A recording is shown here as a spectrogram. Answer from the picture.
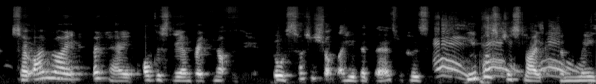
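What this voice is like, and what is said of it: British accent. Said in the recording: “Is that her real accent? ... Yes, she's from the UK.”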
